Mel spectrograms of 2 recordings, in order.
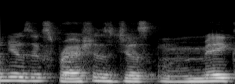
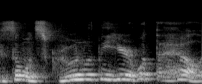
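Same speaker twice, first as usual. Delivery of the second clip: high-pitched exasperated complaint; acted exasperation; 7 semitones higher than usual. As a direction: protest as if the world is pranking you. Character hit by falling ingredients complains.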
